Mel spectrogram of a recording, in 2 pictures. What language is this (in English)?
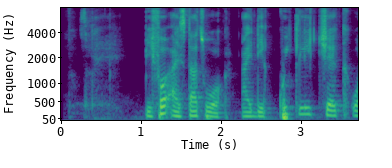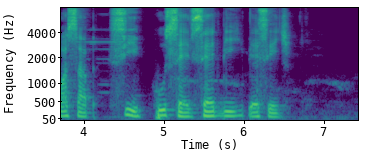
Nigerian Pidgin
